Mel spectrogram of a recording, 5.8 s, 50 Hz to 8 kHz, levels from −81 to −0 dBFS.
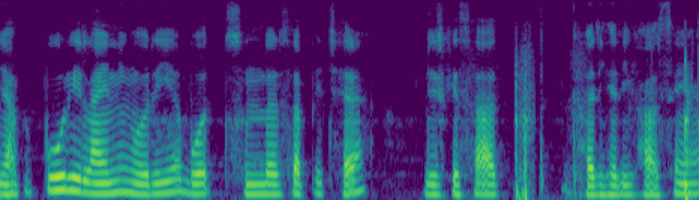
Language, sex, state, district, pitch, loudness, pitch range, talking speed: Hindi, male, Delhi, New Delhi, 150 Hz, -20 LUFS, 145-170 Hz, 185 wpm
